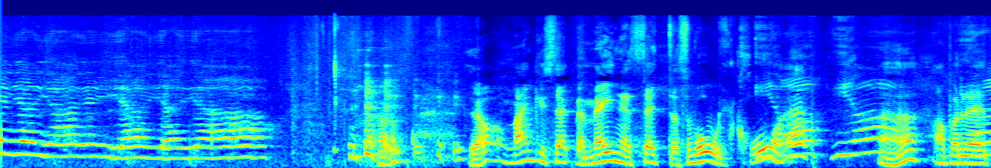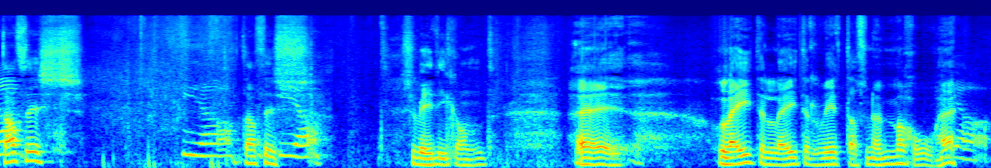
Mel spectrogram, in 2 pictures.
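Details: Adult male speaker; no disorder.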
